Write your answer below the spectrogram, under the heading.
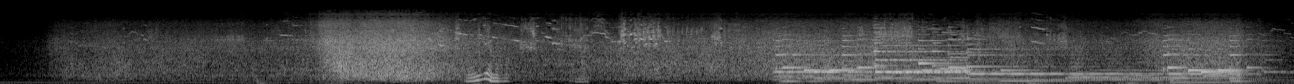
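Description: Water gushes from a tap in a steady rushing hiss that swells and lingers, during the preparation of a roasted pumpkin cream with prawns, while a voice and some tonal background sounds come in over the later part.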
